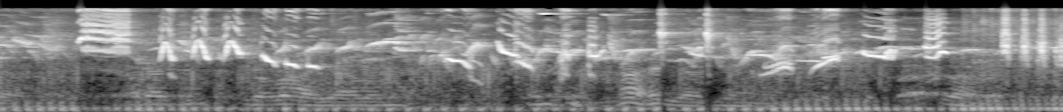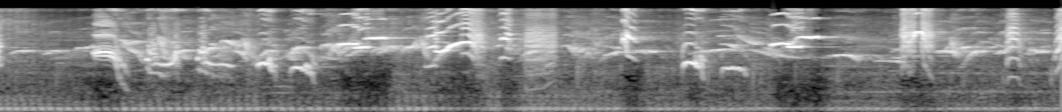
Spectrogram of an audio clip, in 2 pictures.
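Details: Oriental magpie-robin in long, dense 'full isian' song: fast overlapping whistles, chattering trills and crisp chips poured out continuously for over ten seconds, with a constant low hum underneath.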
